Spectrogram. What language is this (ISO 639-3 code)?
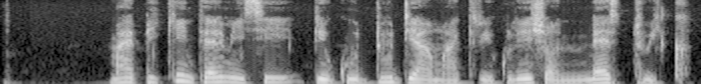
pcm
